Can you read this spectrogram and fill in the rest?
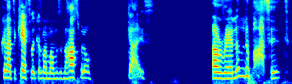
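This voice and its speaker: A young woman in her twenties telling a personal story in a casual vlog, animated and chatty, full of "like" fillers and laughing asides. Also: mid-range voice, no room sound. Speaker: vlogger.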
